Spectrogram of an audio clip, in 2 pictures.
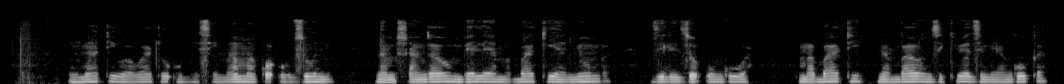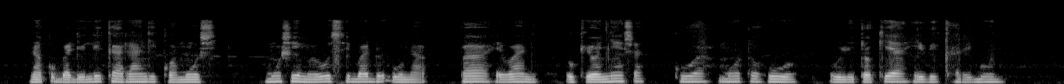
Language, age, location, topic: Swahili, 18-24, Kisii, health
